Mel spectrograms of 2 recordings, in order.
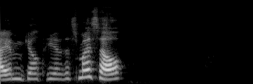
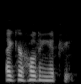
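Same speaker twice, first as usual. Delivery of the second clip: normal talking voice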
